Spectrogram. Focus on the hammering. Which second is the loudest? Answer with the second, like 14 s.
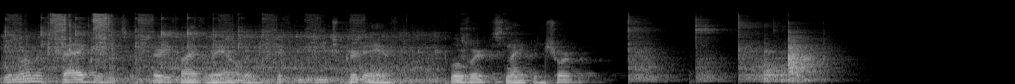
8 s.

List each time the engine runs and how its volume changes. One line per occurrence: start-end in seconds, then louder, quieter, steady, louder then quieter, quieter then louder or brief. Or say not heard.
0.0-4.4 louder.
